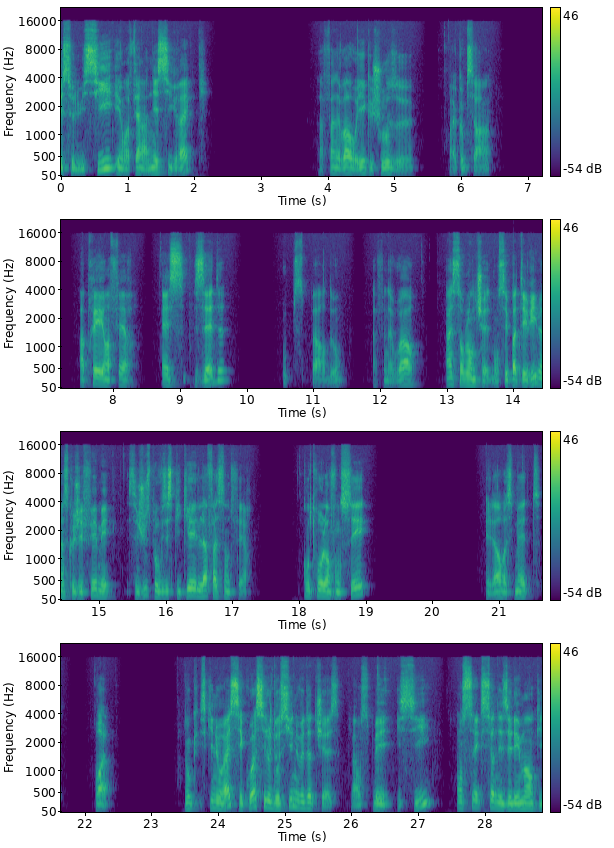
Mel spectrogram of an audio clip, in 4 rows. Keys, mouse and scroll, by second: 0.1-2.0 middle drag, 2.1 s, 5.8-7.6 drag, 6.0-8.0 middle drag, 8.7 s, 12.8-14.7 drag, 13.1-15.5 middle drag, 15.3 KP_1, 18.0-19.9 drag, 21.4-23.1 drag, 22.5-26.6 middle drag, 26.4 Tab, 26.9-28.8 middle drag.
